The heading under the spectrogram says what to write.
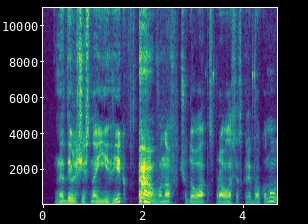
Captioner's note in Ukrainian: прочищення горла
